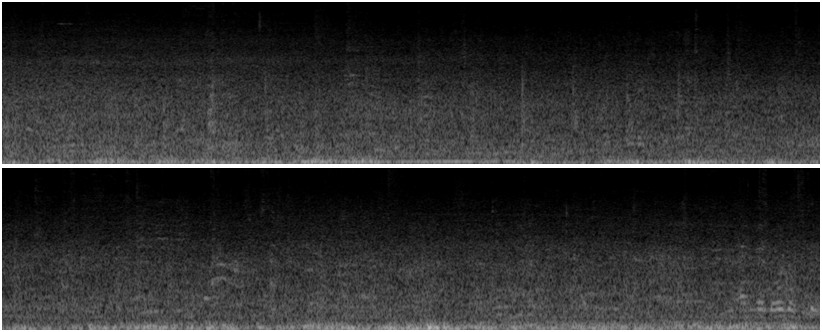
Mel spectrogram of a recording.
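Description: Footsteps tap on a pavement close by.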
